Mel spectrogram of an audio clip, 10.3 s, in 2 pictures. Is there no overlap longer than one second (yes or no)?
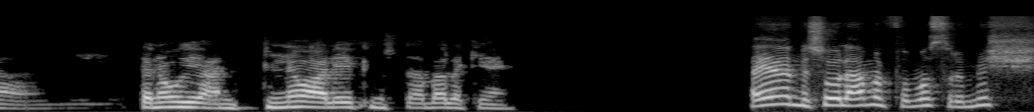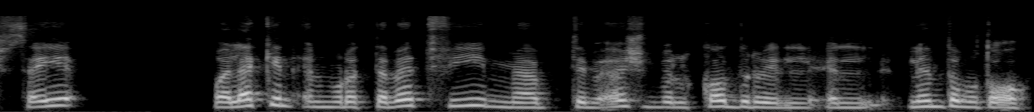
yes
